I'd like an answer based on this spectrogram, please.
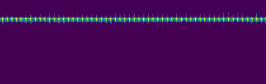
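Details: A high, sizzling trill from the conehead katydid Ruspolia lineosa, from a National Institute of Biological Resources recording. It is built from about a dozen quick ticks per second in a steady, unbroken rhythm.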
